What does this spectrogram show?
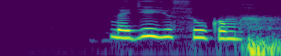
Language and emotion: Russian, neutral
